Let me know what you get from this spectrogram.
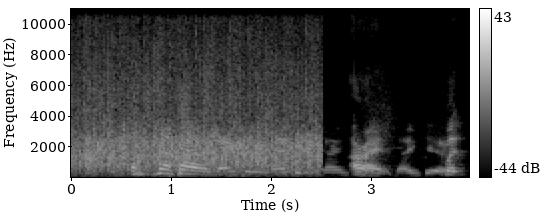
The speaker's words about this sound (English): Oh, he says give it to him, and you know what I have to do? You know what I have to do? I have to give him the applause.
